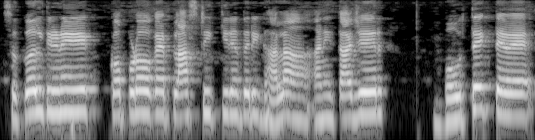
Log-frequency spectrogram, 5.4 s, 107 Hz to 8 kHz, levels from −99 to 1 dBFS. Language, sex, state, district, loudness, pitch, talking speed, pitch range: Konkani, female, Goa, North and South Goa, -15 LUFS, 230 Hz, 155 wpm, 210-245 Hz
